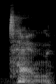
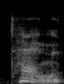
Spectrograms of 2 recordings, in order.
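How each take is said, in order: First: The t is released with a puff of air. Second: The t is released without a puff of air. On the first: The speaker calls it right. "we say ten, where you can hear that the t has a little bit of an explosion" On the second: The speaker calls it wrong. "we don't say ten"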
